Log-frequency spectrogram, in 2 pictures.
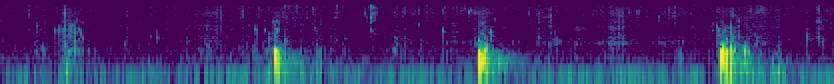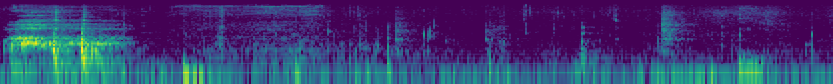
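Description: Close eating sounds: a person chewing and crunching food, with a few sharp clicks about a second apart and a louder noisy burst a little past four seconds in.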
